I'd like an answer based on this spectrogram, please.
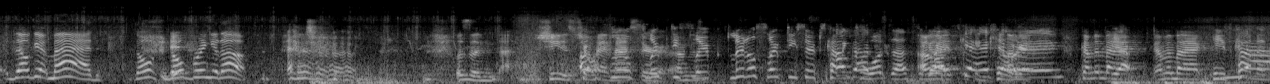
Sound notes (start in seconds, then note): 2.5 laugh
